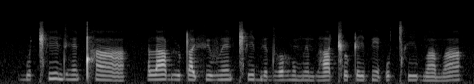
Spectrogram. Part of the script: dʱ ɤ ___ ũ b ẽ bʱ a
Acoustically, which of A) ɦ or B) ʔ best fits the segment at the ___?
A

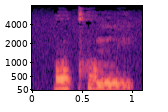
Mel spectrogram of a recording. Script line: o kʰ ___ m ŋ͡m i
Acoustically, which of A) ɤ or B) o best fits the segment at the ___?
B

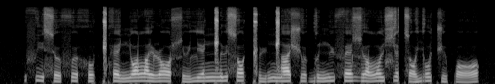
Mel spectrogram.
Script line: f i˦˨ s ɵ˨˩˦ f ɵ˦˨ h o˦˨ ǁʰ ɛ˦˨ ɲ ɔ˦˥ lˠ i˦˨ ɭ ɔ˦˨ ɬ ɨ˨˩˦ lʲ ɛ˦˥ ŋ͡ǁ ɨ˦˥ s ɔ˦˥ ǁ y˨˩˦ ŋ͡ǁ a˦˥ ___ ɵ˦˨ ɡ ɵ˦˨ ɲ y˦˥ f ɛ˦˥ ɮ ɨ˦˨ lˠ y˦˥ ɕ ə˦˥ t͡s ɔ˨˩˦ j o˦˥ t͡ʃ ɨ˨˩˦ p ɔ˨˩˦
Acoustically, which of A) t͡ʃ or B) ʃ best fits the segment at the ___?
B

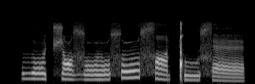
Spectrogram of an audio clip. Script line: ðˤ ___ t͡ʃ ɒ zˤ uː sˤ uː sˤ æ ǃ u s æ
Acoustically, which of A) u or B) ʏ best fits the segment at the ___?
A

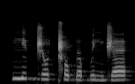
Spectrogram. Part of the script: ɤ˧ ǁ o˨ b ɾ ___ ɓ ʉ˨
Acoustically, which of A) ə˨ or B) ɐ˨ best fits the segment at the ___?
A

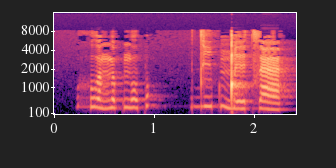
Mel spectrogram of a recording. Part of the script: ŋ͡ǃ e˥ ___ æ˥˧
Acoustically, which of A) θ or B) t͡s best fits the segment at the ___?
B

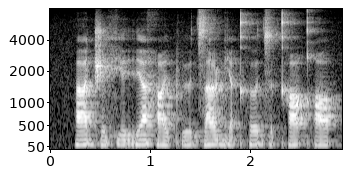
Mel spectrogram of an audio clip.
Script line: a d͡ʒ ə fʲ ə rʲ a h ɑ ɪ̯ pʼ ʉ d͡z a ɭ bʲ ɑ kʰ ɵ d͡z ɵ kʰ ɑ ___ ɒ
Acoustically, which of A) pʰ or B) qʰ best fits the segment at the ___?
B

